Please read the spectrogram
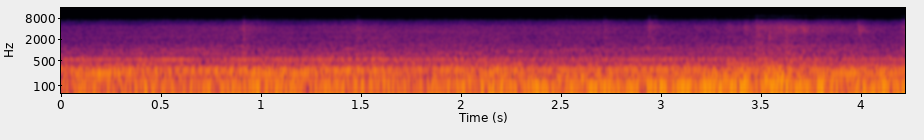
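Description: A moving double-decker bus heard from inside on its upper deck: a steady low drone of engine and road noise, with a constant engine hum running through it.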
